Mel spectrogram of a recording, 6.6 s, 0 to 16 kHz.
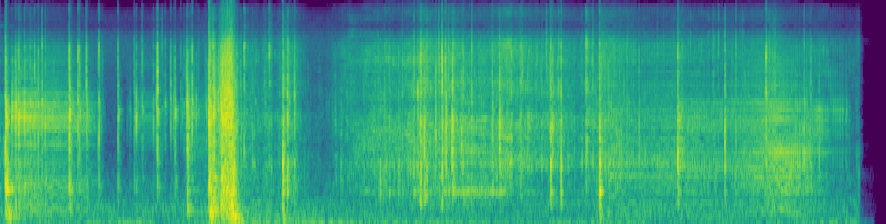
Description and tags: Ice 1 - Slow
Derived From a Wildtrack whilst recording some ambiences
BREAK, cold, crack, effect, field-recording, foot, footstep, freeze, frost, frozen, ice, snow, sound, step, walk, winter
